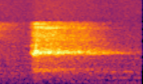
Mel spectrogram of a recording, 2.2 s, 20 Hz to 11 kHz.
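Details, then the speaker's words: Single soft, airy breath fading over about 1.5 seconds, recorded through a painless routine nasal endoscopic exam reaching the vocal folds, which stay open during breathing; normal breathing. "Elas estão abertas porque elas estão respirando e elas vão produzir esse som para nós dentro daquilo que você está verificando."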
